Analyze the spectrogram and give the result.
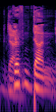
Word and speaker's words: Griffin Dunne: Is it Griffin Dunne? – Dunne. – Griffin Dunne. – Yeah. – It's another Cannes riddle. Was it Dune? Dunne? Yes, Griffin Dunne.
